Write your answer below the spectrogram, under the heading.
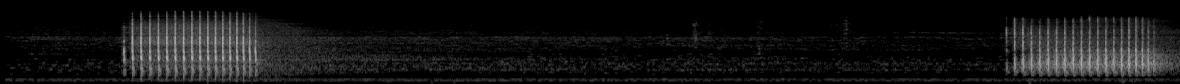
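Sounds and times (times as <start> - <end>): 
American three-toed woodpecker drumming: 1.2 - 4.0, 10.0 - 11.7.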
